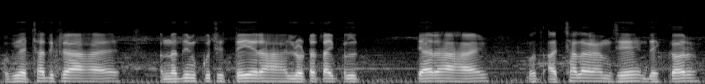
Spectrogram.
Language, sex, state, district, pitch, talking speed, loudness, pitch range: Hindi, male, Jharkhand, Palamu, 140 Hz, 205 wpm, -16 LUFS, 135-150 Hz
